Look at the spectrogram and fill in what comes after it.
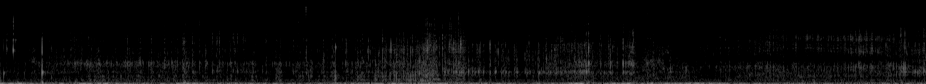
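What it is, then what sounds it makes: Silicone scrubbing glove. Bare fingertips scratch and rub the bristled palm of a purple silicone dish glove worn on the other hand. The result is a quiet, continuous stream of soft crackling and ticking scrapes, like light typing or crinkling, over a steady low hum.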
